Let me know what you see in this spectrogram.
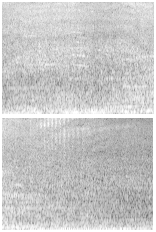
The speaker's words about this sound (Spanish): Estamos esperando que pasen los autos.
